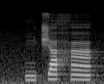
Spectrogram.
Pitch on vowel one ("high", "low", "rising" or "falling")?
low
